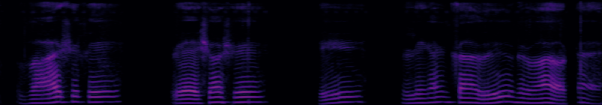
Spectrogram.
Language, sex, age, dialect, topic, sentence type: Hindi, male, 60-100, Kanauji Braj Bhasha, agriculture, statement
